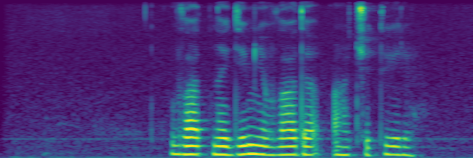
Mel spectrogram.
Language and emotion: Russian, neutral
